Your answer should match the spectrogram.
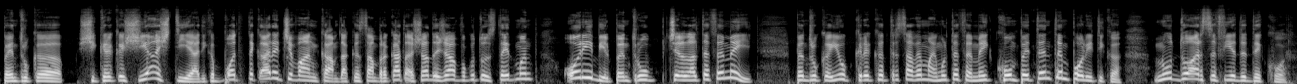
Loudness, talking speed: -13 LUFS, 220 wpm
